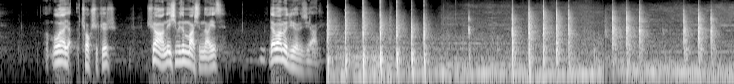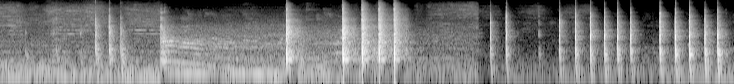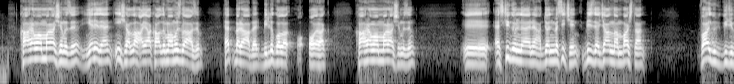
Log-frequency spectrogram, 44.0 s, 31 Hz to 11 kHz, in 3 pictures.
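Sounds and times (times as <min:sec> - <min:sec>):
mallet striking chisel into wood: 0:06.5 - 0:08.6, 0:10.2 - 0:13.0, 0:13.6 - 0:14.4, 0:16.6 - 0:17.3, 0:20.4 - 0:20.7, 0:21.5 - 0:22.9, 0:24.5 - 0:25.0, 0:25.8 - 0:29.2.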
